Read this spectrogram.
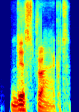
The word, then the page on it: distract: British English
